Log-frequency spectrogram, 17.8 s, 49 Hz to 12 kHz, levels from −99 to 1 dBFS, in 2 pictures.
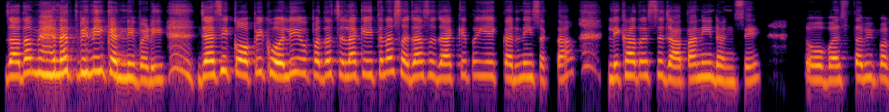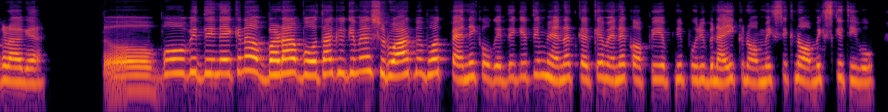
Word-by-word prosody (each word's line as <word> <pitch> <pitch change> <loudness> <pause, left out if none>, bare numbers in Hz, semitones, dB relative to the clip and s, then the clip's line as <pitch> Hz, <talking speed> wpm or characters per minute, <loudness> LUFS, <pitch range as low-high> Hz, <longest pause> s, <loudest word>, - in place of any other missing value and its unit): ज़्यादा 290 +4 +6
मेहनत 320 0 +6
भी 335 - +6
नहीं 365 +1 +4
करनी 270 -5 +5
पड़ी। 235 +1 -1 0.3
जैसे 300 +7 +6
ही - - -1
कॉपी 320 +2 +4
खोली 300 +1 +5
वो 330 - -3
पता 300 +1 +3
चला 290 -2 0
कि 310 - -1
इतना 320 +3 0
सजा-सजा 285 -4 0
के 295 +3 -10
तो 295 +1 -9
ये 290 -1 -5
कर 255 -2 -1
नहीं 275 0 -2
सकता, 250 +4 -7 0.4
लिखा 265 +4 +2
तो 295 - -3
इससे 295 +1 -4
जाता 250 -1 +1
नहीं 280 0 0
ढँग 230 -3 -3
से, 225 +3 -7 0.5
तो 240 0 -1
बस 235 0 -1
तभी 265 0 -2
पकड़ा 235 -3 0
गया। 205 0 -5 0.6
तो - - -7 0.5
वो 330 +1 0
भी 350 - -3
दिन 325 0 -3
एक 325 +1 0
ना 370 -2 +4
बड़ा 320 +2 +5
वो 300 -1 +4
था 320 - +2
क्योंकि 335 0 -5
मैं 370 +1 -1
शुरुआत 305 -1 +3
में 335 - -6
बहुत 335 +2 0
पैनिक 270 +2 -3
हो 265 - -3
गई 235 -1 -5
थी, 260 +3 -11
कि 270 - -10
इतनी 275 +3 -10
मेहनत 260 -1 -3
करके 255 +2 -4
मैंने 250 0 -4
कॉपी 240 +1 -6
अपनी 245 +2 -8
पूरी 240 0 -6
बनाई 215 0 -2
इकोनॉमिक्स, 235 0 -8
इकोनॉमिक्स 240 -2 -5
की 270 -3 -10
थी 230 - -8
वो। 215 +1 -9
275 Hz, 225 wpm, -21 LUFS, 245-315 Hz, 0.6 s, ज़्यादा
